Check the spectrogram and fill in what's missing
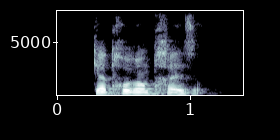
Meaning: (numeral) ninety-three; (noun) Refers to Seine-Saint-Denis, department number 93 of France, located in the suburbs of Paris
- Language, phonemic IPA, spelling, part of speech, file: French, /ka.tʁə.vɛ̃.tʁɛz/, quatre-vingt-treize, numeral / noun, LL-Q150 (fra)-quatre-vingt-treize.wav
